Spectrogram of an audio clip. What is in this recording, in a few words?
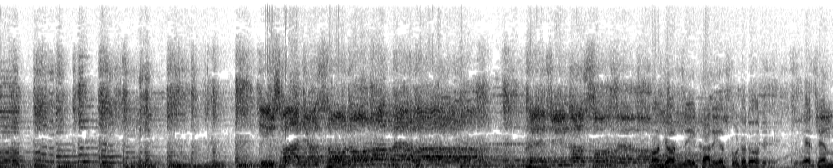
italian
